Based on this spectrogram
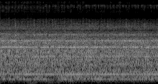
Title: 2014 HONDA ACCORD V6/Engine Knocking Sound at Cold Start/Cause and Remedy(Part 5)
